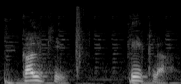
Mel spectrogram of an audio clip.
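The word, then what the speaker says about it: Kalki Koechlin: and i am so happy that i can pronounce her name finally watch me do this watch this kalki kekla yeah i struggled i struggled for six shows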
